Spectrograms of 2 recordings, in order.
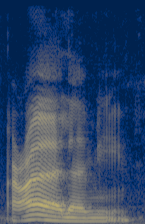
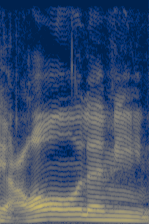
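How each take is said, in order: First: The opening ain sounds light and thin. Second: The opening ain sounds heavy and thick. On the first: The speaker calls it right. "No. عالمين" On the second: The speaker calls it wrong. "عين is not amongst the heavy letters. So don't say عالمين"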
